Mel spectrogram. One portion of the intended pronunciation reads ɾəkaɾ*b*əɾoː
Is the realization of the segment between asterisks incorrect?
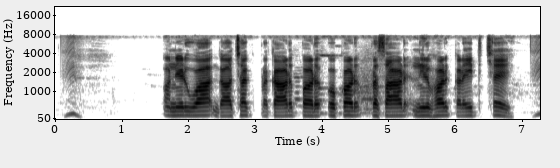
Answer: yes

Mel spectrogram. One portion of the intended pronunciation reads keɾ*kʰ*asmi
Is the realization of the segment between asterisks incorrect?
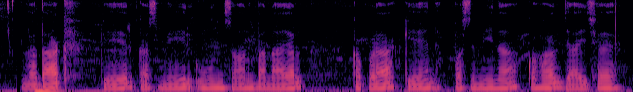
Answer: yes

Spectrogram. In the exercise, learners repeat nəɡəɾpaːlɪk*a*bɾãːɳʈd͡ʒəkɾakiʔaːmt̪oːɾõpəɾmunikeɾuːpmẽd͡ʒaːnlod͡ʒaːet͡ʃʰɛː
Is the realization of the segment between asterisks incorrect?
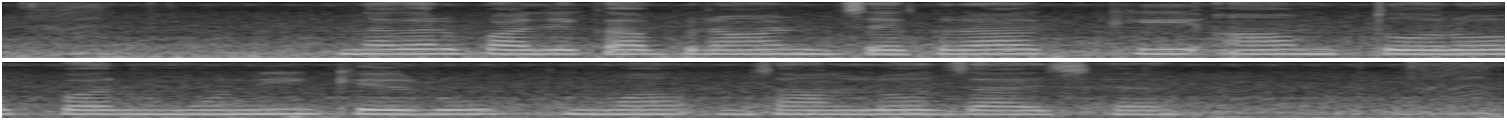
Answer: no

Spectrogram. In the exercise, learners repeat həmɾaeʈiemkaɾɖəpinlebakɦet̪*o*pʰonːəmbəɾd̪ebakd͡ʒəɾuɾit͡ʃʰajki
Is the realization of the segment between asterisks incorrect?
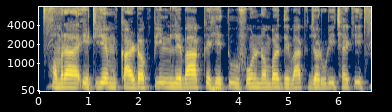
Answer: yes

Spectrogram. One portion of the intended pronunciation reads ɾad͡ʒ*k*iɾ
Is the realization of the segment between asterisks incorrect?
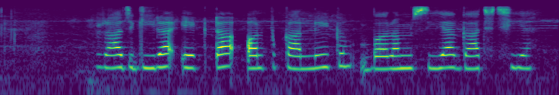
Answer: yes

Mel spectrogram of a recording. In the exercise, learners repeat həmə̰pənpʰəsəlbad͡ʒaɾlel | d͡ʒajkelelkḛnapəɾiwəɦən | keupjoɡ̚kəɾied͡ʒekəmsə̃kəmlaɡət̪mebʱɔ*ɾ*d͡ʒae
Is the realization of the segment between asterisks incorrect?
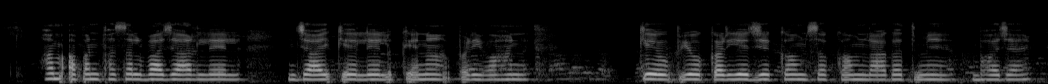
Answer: yes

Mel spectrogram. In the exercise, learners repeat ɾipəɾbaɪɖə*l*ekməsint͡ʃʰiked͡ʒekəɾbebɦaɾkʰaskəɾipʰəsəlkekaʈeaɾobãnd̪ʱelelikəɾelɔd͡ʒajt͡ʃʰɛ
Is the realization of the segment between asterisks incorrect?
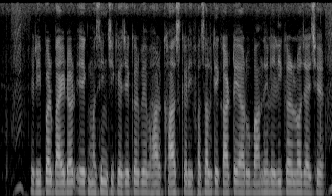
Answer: yes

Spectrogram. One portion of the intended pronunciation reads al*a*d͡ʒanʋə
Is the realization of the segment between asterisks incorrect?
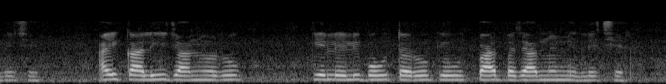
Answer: yes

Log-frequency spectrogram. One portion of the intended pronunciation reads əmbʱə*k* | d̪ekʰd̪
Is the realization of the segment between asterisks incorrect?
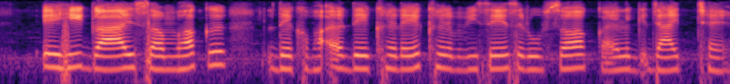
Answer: no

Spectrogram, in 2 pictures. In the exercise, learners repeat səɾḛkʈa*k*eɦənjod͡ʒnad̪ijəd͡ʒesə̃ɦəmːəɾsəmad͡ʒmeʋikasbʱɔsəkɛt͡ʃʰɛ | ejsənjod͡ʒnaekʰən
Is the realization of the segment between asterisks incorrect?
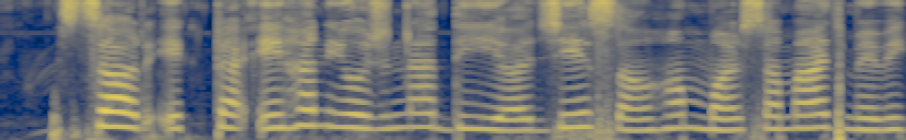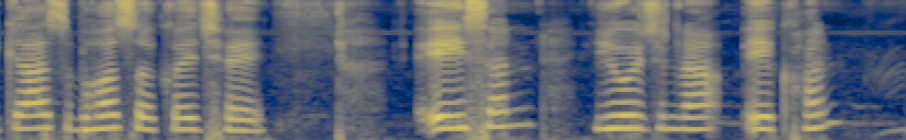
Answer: yes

